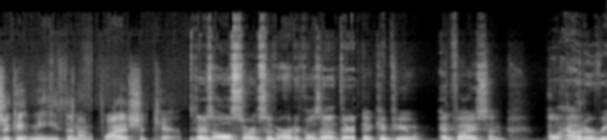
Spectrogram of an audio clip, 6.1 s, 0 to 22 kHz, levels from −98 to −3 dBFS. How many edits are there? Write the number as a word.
three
